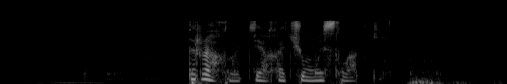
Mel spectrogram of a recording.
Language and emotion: Russian, angry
